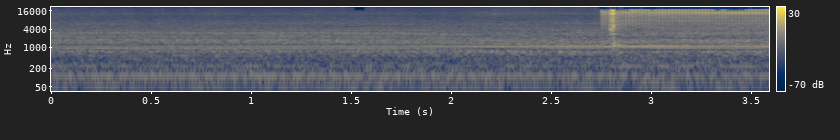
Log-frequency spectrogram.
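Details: Used 92,000 BTU propane industrial shop heater, switch wires twisted together to bypass a suspected failed switch: even, constant fan rush with a faint steady tone and one brief click. Blower runs normally.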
